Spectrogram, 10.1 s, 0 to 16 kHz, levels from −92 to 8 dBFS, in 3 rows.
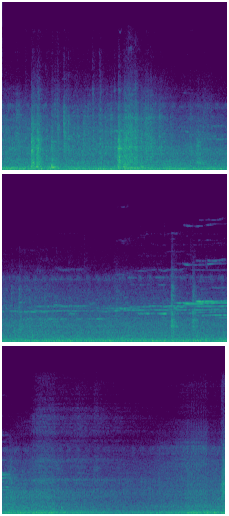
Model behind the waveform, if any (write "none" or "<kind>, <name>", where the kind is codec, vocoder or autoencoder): none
